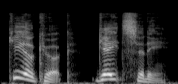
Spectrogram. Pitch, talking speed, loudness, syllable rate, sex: 175 Hz, 100 wpm, -18 LUFS, 3.7 syllables/s, male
